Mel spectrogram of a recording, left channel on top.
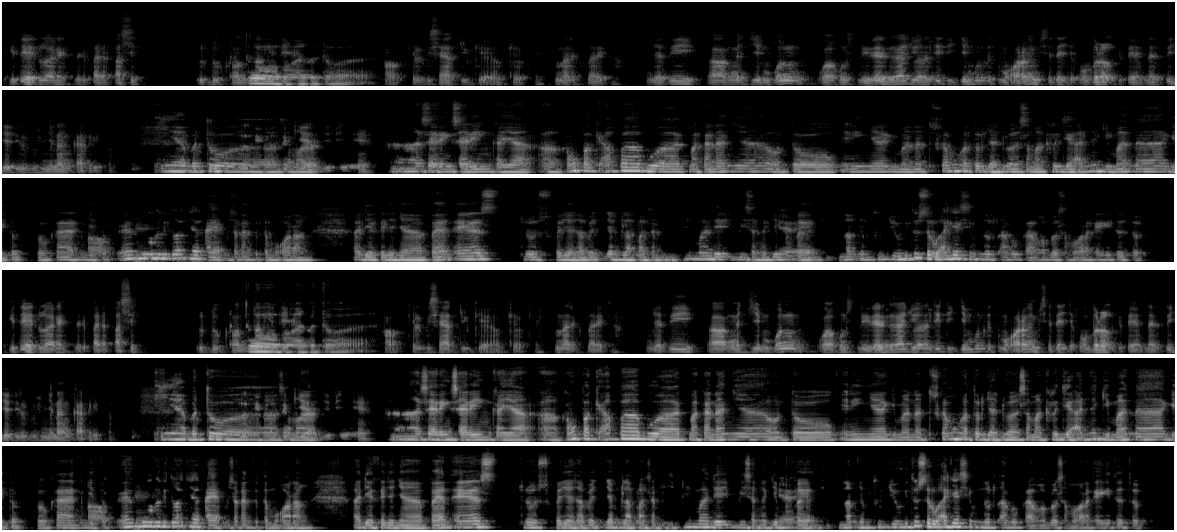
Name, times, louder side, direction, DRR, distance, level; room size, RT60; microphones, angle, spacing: voice 1, 0.2-1.3 1.9-2.9 3.8-5.2 5.5-6.2 6.4-12.7 13.1-13.4 14.1-15.4 24.3-24.5 24.8-25.1 29.8-29.9 31.2-31.5, right 2 dB, 40° right, 2.0 m, -37 dB
voice 2, 2.4-3.7 13.2-14.9 15.6-28.4 28.6-34.8, right 2 dB, 80° right, 1.5 m, -29 dB
8.2 x 5.7 x 5.7 m
head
